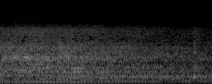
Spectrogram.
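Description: Background noise without speech: a broad, even hiss that swells slightly just after the start and then slowly fades.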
